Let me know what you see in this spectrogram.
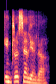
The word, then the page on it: intracellular: Indian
